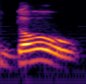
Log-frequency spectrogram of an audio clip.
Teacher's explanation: O D ele é plosivo, curto e atrás do dente.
